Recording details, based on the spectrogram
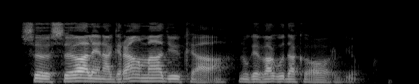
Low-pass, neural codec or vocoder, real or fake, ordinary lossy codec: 7.2 kHz; none; real; AAC, 64 kbps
